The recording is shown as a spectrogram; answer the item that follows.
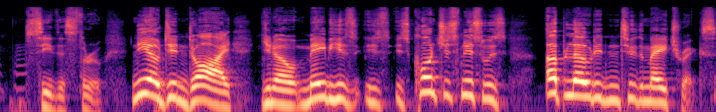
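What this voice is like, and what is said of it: Poor put-on British accent. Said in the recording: “my British accent is horrible”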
